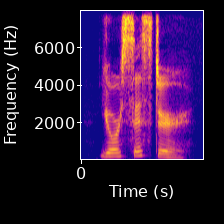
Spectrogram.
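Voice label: "sister", English, female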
